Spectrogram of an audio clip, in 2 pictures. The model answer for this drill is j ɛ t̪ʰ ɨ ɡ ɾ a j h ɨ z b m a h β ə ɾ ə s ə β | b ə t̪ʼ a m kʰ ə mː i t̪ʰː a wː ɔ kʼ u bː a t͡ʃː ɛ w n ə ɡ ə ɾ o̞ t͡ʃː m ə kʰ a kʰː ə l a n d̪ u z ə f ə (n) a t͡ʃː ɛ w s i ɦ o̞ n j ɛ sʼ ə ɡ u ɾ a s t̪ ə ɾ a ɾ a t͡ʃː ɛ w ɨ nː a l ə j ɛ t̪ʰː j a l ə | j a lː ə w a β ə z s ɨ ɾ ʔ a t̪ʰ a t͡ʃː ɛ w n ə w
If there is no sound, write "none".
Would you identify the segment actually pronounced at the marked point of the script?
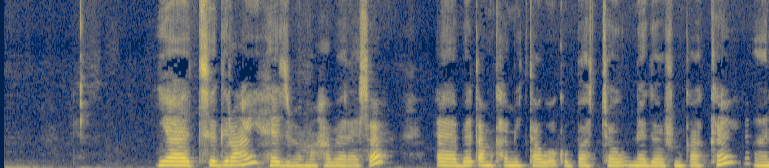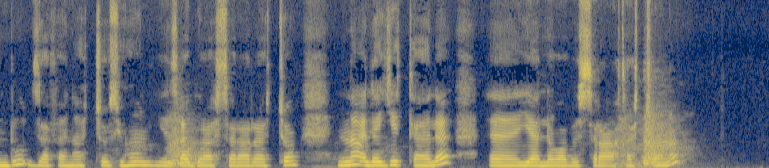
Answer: n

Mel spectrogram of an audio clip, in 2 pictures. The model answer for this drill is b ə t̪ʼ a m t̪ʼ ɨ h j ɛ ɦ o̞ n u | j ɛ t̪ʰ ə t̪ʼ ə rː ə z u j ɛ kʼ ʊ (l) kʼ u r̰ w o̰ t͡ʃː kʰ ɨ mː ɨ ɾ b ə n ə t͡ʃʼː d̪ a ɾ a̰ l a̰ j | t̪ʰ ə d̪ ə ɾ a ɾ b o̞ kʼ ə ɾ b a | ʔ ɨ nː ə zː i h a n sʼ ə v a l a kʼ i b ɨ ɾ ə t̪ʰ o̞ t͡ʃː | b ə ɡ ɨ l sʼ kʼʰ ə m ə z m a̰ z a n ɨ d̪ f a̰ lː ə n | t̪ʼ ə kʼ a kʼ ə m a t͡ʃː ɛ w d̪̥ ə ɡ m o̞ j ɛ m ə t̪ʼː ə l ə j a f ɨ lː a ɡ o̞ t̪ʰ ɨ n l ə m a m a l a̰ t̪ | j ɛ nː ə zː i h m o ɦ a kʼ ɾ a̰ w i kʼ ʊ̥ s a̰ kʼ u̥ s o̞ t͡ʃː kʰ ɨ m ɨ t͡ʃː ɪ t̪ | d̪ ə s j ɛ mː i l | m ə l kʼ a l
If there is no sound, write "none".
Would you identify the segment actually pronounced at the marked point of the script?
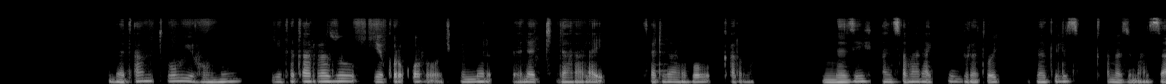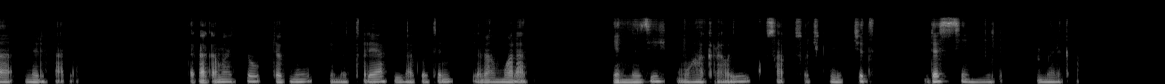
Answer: ɾ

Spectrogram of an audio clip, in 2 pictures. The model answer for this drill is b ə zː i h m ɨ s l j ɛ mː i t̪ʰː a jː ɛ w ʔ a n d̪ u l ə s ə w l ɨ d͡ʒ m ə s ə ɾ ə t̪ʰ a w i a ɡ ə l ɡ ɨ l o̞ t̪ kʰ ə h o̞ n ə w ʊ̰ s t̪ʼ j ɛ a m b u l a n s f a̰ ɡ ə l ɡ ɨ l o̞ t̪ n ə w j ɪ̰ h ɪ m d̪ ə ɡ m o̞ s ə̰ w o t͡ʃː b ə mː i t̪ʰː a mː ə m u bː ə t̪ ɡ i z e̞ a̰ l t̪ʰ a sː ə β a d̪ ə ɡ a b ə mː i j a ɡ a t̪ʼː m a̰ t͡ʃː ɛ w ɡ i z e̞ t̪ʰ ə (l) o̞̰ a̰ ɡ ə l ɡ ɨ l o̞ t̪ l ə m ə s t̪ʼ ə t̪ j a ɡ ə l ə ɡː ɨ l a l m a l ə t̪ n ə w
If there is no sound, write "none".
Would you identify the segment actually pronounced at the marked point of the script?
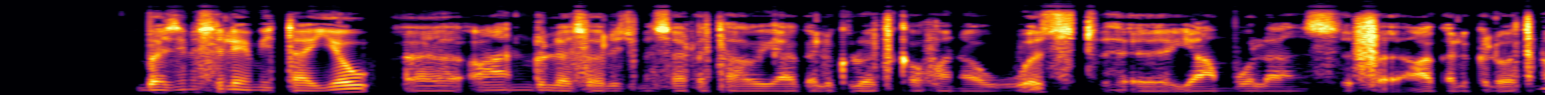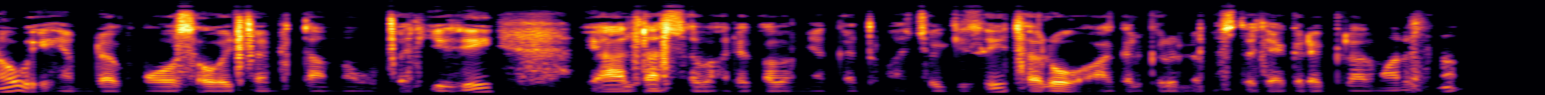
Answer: l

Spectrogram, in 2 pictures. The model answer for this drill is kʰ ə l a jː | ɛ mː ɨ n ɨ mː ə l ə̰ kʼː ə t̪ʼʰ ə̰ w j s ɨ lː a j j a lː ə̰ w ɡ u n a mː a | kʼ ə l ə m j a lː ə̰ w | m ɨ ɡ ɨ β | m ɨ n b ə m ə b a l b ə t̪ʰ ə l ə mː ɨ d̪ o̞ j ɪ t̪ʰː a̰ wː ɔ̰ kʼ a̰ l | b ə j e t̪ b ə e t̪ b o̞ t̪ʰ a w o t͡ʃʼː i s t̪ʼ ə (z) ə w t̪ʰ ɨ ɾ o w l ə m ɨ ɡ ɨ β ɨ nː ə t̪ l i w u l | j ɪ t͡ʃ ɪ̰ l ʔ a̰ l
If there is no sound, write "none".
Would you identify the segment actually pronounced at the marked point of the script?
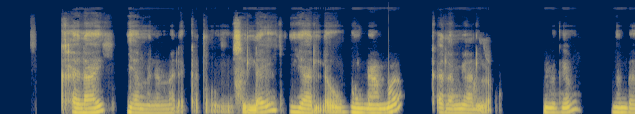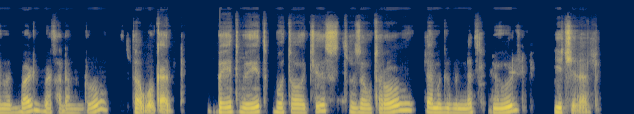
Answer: z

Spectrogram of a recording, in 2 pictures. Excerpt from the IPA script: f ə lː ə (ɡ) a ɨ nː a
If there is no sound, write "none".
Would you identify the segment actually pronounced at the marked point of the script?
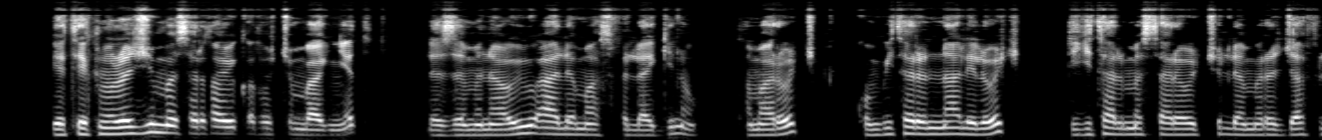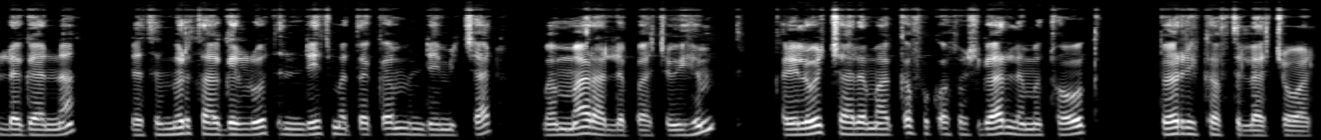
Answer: ɡ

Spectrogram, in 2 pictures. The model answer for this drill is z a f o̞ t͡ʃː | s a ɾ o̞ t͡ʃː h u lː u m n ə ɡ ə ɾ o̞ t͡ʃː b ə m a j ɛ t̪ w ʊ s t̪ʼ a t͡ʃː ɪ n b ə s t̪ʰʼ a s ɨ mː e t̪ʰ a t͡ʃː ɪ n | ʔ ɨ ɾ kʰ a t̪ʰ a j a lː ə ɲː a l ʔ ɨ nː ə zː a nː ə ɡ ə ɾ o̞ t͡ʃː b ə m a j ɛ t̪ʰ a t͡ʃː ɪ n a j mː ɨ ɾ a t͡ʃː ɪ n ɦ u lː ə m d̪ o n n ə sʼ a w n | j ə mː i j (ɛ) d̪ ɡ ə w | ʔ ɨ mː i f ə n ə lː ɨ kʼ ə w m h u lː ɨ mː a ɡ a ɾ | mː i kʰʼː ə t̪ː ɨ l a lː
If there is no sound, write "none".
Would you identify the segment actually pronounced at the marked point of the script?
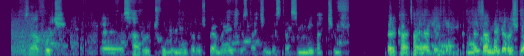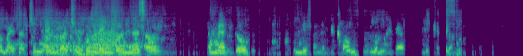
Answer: a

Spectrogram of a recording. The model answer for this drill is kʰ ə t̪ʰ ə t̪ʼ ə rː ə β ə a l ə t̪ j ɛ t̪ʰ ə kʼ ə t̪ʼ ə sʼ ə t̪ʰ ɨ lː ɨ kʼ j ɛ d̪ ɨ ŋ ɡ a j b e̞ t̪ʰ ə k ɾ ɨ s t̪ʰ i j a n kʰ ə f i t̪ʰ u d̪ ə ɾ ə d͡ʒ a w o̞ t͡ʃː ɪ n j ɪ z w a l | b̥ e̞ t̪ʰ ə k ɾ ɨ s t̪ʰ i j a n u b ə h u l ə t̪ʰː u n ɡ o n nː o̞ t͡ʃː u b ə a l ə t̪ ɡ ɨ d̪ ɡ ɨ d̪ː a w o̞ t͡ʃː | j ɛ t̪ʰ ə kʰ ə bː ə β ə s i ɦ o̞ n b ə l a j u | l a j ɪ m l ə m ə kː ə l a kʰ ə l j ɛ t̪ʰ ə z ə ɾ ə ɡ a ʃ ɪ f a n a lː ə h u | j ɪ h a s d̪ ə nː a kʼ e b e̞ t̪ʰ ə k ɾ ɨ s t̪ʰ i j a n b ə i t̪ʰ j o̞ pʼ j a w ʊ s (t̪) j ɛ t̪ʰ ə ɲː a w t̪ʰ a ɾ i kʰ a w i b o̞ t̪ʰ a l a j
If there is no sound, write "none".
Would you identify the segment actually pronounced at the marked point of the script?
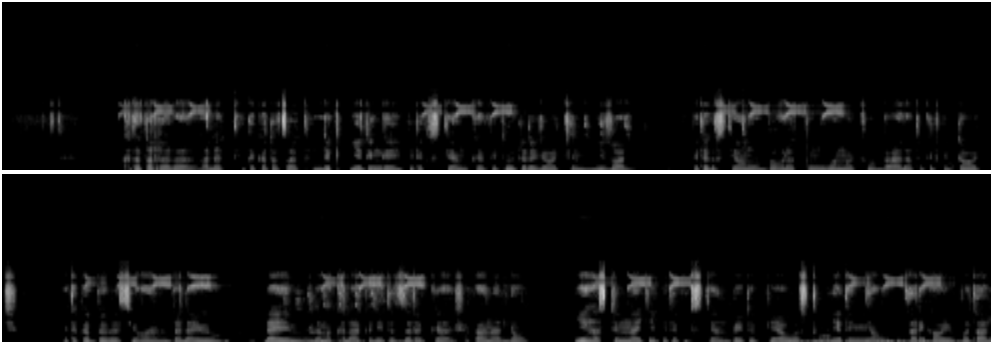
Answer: t̪ʼ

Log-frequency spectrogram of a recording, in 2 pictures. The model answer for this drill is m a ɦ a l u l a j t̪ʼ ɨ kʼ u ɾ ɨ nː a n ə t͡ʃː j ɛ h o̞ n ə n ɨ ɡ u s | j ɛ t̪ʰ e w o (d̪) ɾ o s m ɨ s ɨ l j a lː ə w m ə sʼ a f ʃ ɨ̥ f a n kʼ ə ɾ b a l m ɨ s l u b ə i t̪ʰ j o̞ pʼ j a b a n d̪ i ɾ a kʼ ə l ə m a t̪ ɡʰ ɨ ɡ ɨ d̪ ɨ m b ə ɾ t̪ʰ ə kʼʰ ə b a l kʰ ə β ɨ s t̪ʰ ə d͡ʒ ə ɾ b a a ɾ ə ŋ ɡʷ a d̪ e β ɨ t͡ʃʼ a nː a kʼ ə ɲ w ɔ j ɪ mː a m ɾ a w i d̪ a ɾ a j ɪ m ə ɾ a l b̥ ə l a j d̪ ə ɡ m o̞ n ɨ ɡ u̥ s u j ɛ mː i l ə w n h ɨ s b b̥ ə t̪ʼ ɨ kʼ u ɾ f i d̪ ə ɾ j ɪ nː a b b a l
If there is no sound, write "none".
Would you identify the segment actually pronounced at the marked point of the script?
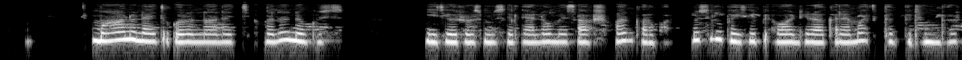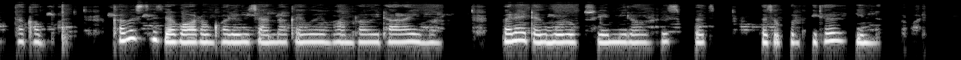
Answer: d̪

